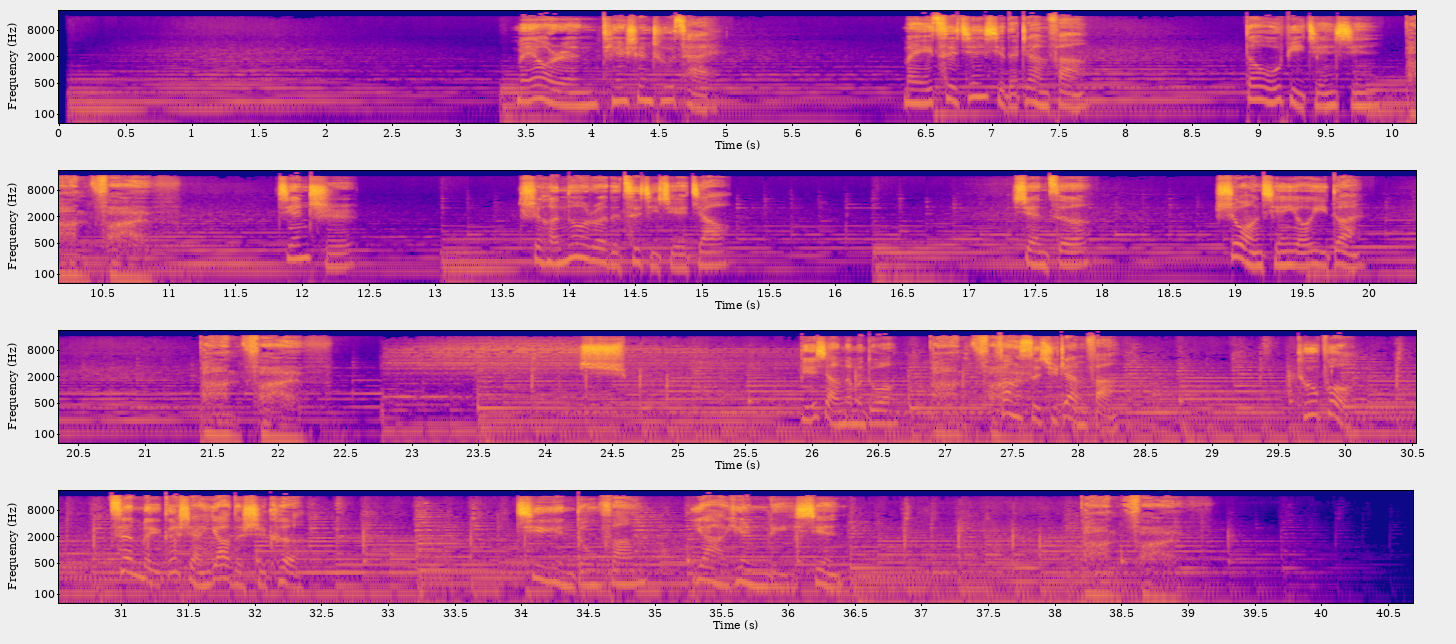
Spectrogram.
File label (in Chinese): 女 品牌短片; 气蕴东方亚运礼献; 毛戈平X花泳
